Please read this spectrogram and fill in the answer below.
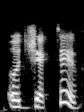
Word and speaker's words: adjective: When you say adjective, you know that the D is silent.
